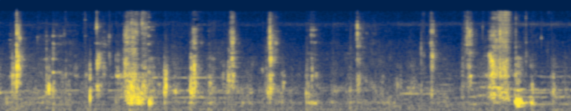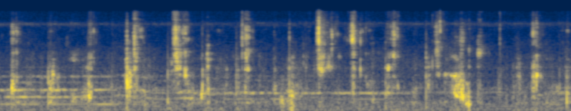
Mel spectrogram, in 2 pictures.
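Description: Close-miked chewing of a meal of fish curry, fried fish, rice and salad: many short, irregular mouth clicks and smacks, a few louder than the rest.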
